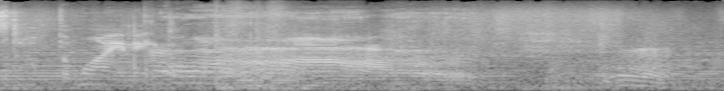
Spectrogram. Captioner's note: groaning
